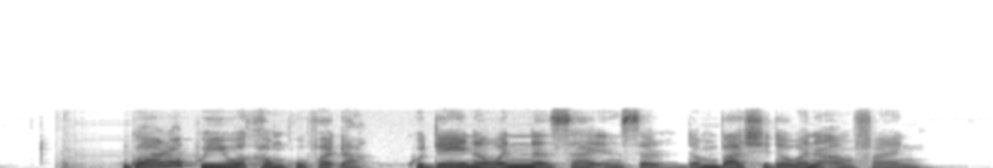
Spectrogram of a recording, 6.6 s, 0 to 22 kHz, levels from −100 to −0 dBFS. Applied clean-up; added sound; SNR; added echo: neural separator model SepFormer DNS4.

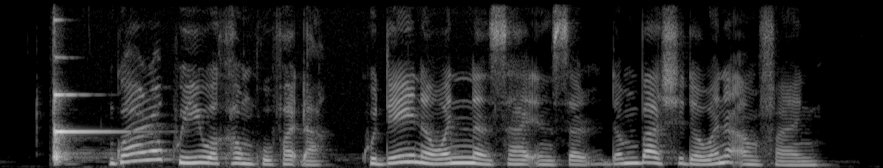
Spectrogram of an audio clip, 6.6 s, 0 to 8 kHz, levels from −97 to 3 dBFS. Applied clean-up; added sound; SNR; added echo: none; Harp; -1 dB; none.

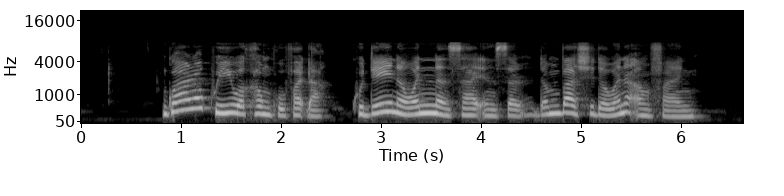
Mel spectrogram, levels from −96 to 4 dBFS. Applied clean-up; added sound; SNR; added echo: none; none; none; none.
